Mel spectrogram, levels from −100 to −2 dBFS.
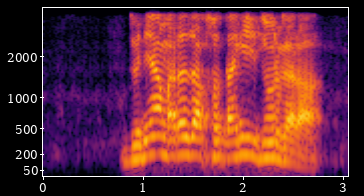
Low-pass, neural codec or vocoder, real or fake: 3.6 kHz; codec, 16 kHz, 16 kbps, FunCodec, trained on Chinese and English, 50 frames a second; fake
